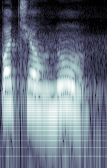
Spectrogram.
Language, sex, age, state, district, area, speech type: Nepali, female, 18-30, West Bengal, Kalimpong, rural, read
